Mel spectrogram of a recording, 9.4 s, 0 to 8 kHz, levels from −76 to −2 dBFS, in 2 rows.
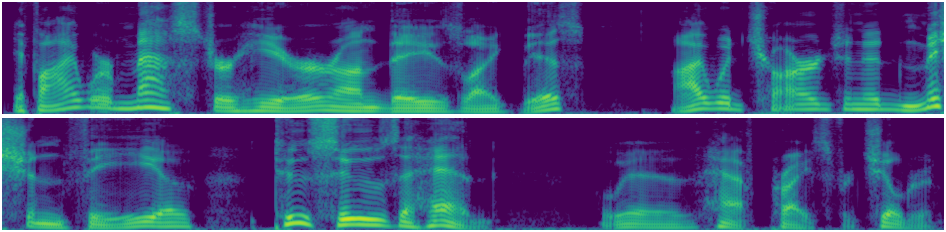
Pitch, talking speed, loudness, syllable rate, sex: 115 Hz, 160 wpm, -21 LUFS, 4.1 syllables/s, male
